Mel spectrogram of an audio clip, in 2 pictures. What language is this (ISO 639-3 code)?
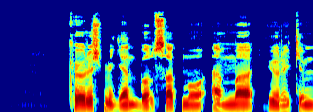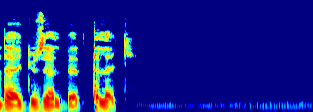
uig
